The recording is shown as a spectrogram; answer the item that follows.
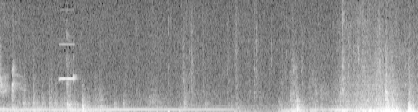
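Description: Hydraulic passenger elevator running with a steady low hum as the car travels up, cutting off about five seconds in as it stops at the floor, with a short high beep about a second in. Near the end the single-speed door slides open with rumbling and knocks.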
